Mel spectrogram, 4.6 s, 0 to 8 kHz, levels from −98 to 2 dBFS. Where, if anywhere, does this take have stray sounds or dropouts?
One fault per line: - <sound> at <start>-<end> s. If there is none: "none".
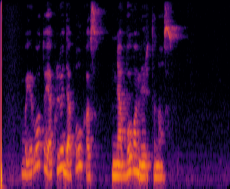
none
